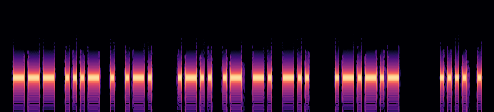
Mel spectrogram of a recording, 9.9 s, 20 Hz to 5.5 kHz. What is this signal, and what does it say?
Morse code, heard as a keyed tone, about 16 wpm, 700 Hz. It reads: OVER LAND . HE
